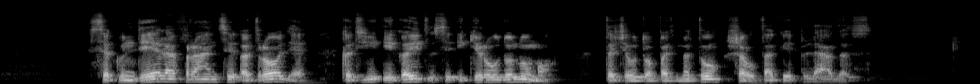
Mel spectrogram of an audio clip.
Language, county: Lithuanian, Kaunas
